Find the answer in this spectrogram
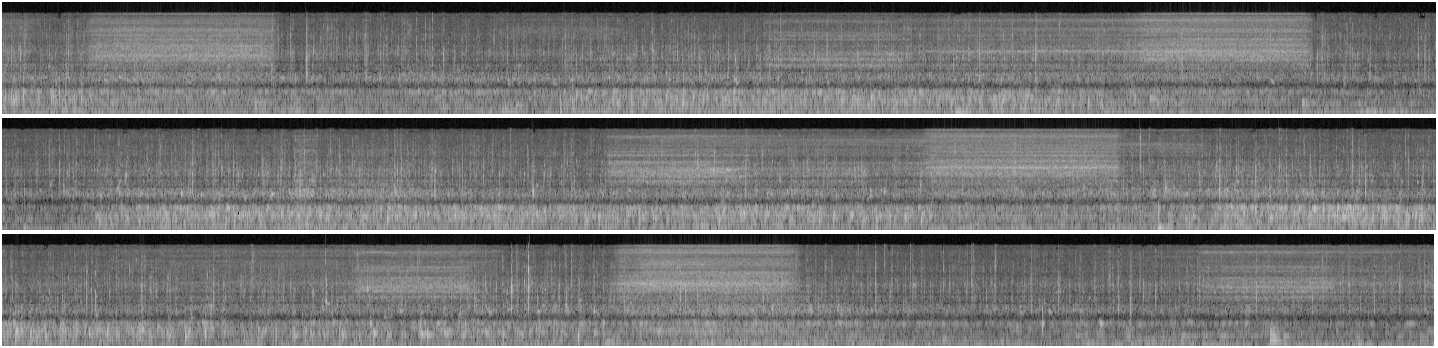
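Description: Underwater sound picked up through a camera housing: a steady low water rumble, with bursts of a scuba diver's exhaled regulator bubbles every few seconds, often two close together.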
